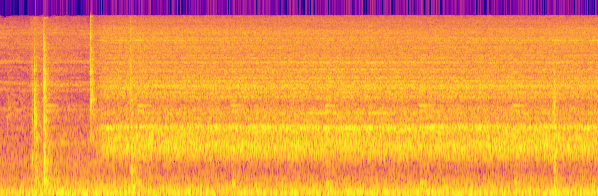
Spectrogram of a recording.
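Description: Air hisses steadily from train brakes.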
